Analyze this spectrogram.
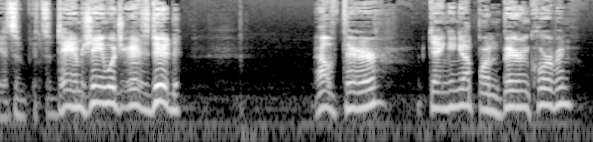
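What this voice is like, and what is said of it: Bad impression of Mr. McMahon. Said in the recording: “This is a really bad impression of him.”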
